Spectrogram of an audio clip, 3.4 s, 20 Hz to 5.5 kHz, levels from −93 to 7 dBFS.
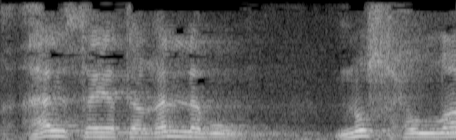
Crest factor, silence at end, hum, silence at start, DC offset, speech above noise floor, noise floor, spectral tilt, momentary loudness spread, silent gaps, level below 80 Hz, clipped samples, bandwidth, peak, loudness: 16 dB; 0 s; none; 0 s; under 0.1%; 20 dB; -42 dBFS; -6.5 dB/octave; 13 LU; none; -48 dBFS; under 0.1%; 5.4 kHz; -6 dBFS; -22 LUFS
